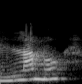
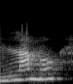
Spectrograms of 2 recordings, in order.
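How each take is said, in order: First: The double L is said like an English L. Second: The same.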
